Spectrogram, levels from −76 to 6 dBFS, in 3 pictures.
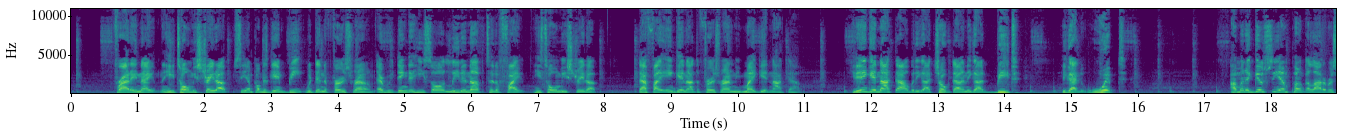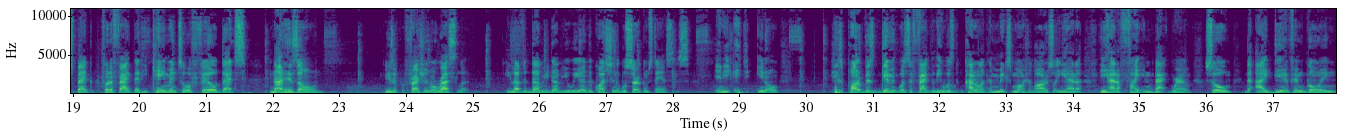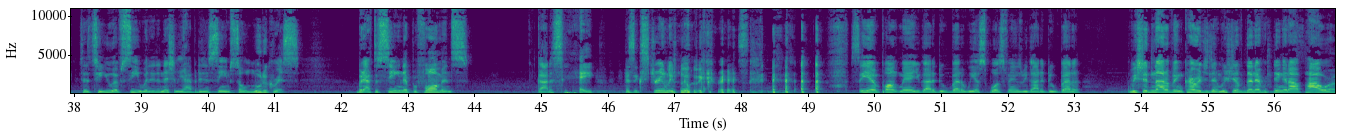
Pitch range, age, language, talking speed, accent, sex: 135-170 Hz, 20-39, English, 195 wpm, American, male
